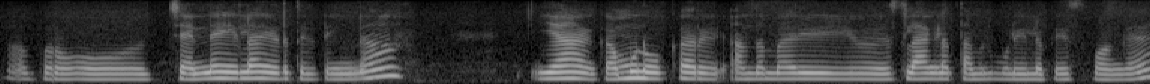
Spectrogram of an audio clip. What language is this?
Tamil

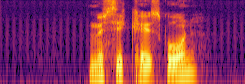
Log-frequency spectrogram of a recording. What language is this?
Norwegian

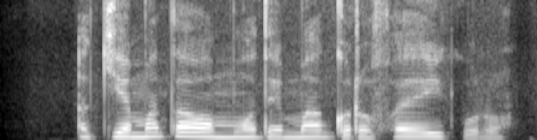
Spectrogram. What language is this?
Kikuyu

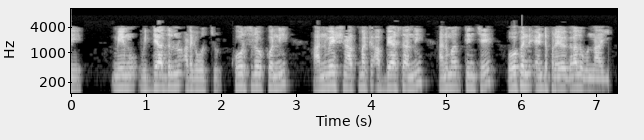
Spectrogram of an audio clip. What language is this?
Telugu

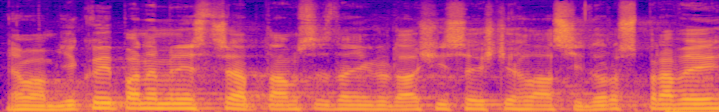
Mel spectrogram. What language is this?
Czech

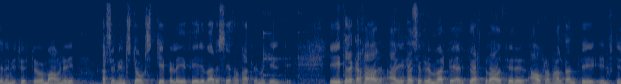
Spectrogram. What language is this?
Icelandic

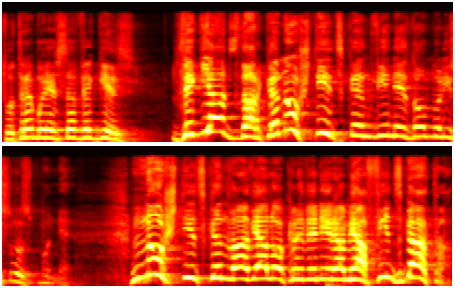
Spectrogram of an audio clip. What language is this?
Romanian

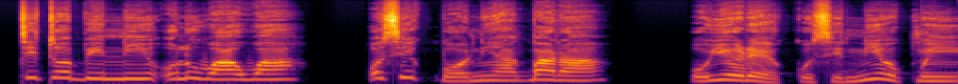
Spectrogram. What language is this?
Yoruba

